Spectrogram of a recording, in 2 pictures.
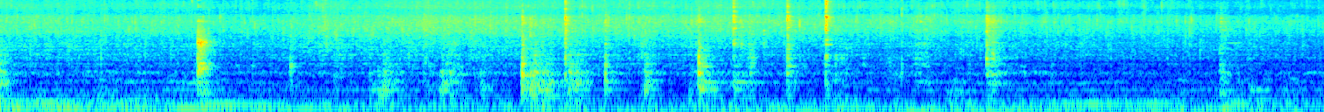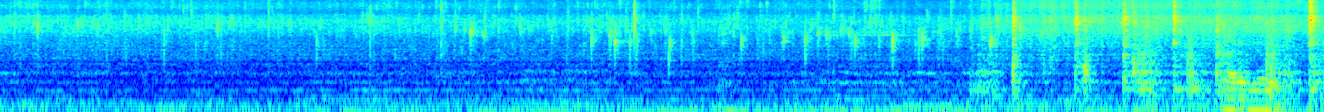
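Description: Ginger garlic paste fries in hot oil for a chicken masala gravy, sizzling steadily while a spoon stirs it with frequent scraping clatters against the pan, close and clear.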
